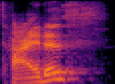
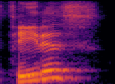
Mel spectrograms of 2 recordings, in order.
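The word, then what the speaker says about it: Tidus: any further listeners viewers did you know it's not pronounced Titus it's Titus yeah I know probably some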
